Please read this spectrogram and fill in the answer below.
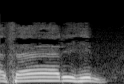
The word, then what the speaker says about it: آثارهم: فهذه الألف محذوفة رسما في المصاحف، ولم يقرأ أحد بحذفها في اللفظ لفظا، الكل ينطقها فهم على آثارهم، ولكنها رسما في المصحف تجدها محذوفة ألف صغيرة عند كتاب المصاحف، عند علماء الرسم.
